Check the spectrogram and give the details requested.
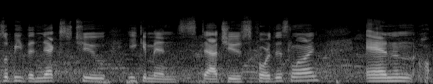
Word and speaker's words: Ikemen: Can you pronounce this for me? The Ikemen line. Ikemen line.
